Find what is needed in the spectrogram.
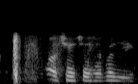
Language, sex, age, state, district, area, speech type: Punjabi, male, 18-30, Punjab, Hoshiarpur, rural, conversation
